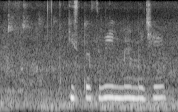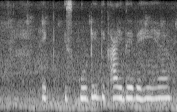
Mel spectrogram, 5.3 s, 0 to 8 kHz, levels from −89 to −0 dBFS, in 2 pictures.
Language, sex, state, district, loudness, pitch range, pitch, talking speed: Hindi, female, Bihar, Katihar, -16 LUFS, 260-270 Hz, 265 Hz, 110 wpm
